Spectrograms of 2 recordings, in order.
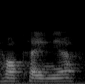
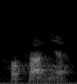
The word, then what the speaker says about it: Hotania: Hi, Hotania. Is it Hotania? I think it's Hotania. Said it right the first time, okay. Hot on ya.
